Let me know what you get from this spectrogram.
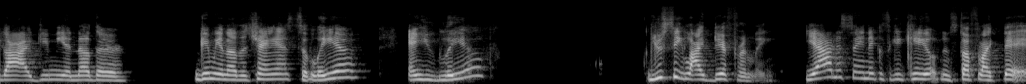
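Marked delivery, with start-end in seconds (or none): none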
